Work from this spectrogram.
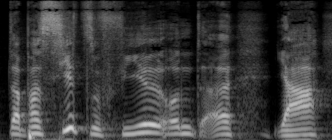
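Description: A man's voice: on the high side, unhurried. A man chatting casually as a podcast co-host, often searching for his words.

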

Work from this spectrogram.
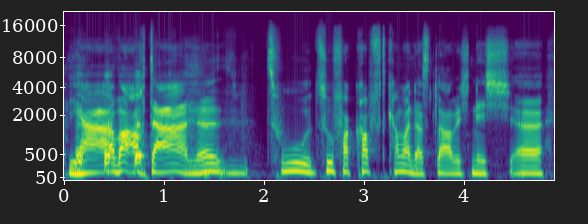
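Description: A man's voice: medium pitch, fairly even intonation, a little slow, creaky, a bit bright, no room sound. A man co-hosting a fan podcast, talking in a casual, hesitant, reflective way with many restarts. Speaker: podcast co-host.

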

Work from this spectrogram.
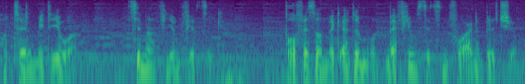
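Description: A male narrator reads scripted scene descriptions for a science-fiction radio play. His voice is very low, with music clearly behind it. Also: a little slow. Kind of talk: scripted audio drama narration.

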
